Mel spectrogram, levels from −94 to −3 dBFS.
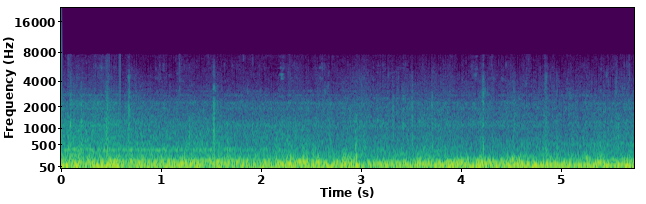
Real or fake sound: real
